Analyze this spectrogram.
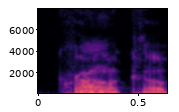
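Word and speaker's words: Chromakopia: Chromacopia.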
